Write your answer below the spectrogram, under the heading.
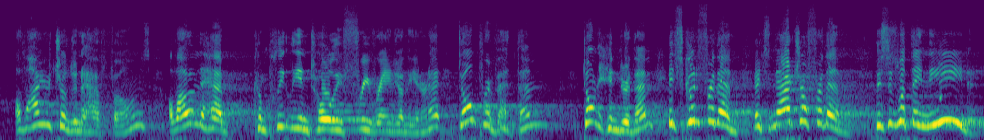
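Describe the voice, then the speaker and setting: At a fairly quick pace, a man talks at an extremely high pitch with very wide pitch swings. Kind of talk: Sunday homily preached at Mass, building to an urgent warning. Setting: church during Mass. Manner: impassioned, repeating phrases as he presses a point; conversational asides mixed with rhetorical questions. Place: church. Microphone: lapel.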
